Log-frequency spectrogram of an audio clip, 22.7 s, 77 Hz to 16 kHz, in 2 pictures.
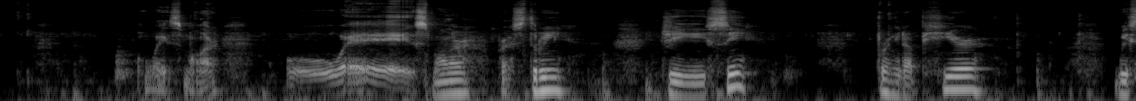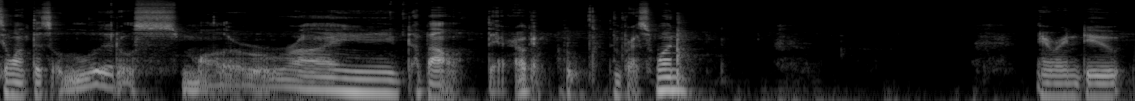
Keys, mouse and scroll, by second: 0.4 click, 0.8 s, 2.1 click, 2.7 s, 4.4 click, 5.2 KP_3, 6.6 g, 7.2 z, 8.9 click, 9.4 scroll up 2, 10.1 scroll up 1, 10.3 shift+middle click, 12.0 s, 15.4 click, 15.9 middle click, 17.6 KP_1, 18.7-19.8 scroll up 4, 19.8-20.5 scroll down 5, 20.6-21.9 scroll up 4.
